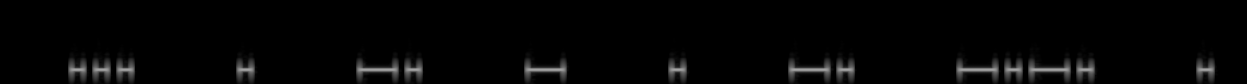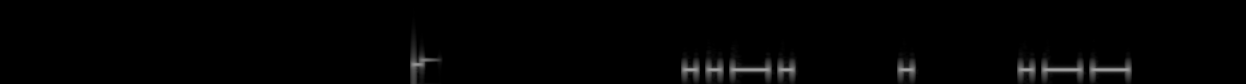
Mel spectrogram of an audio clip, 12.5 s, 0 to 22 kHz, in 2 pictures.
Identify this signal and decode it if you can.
Morse code, heard as a keyed tone, about 20 wpm, spaced as for 11 wpm, 690 Hz. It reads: SENTENCE FEW
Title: 3x Character Spacing - Top 500 Words - 20wpm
